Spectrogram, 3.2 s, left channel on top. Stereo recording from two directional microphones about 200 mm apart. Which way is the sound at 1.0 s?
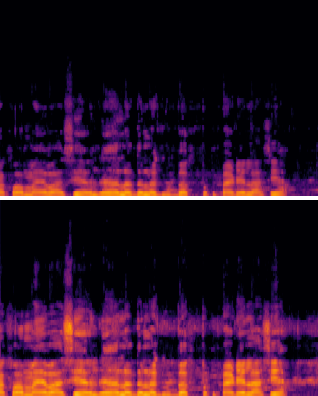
20° left (ahead or behind).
